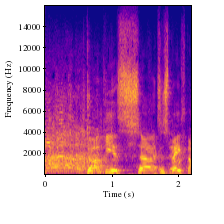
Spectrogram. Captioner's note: audience laughing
